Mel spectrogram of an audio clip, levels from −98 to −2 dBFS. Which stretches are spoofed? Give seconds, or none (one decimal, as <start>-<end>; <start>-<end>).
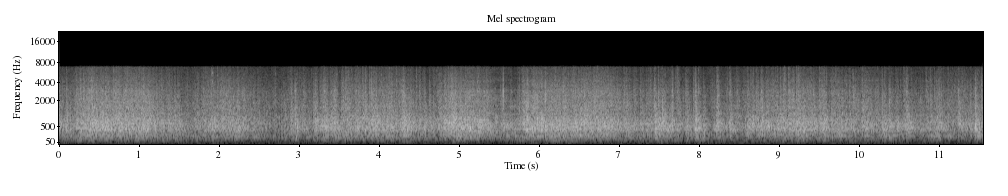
5.1-6.1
